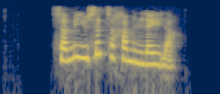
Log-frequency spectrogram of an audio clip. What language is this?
Kabyle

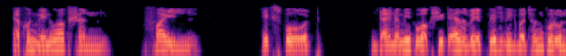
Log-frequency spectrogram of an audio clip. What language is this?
Bangla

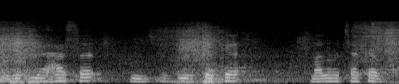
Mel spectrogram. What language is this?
Maithili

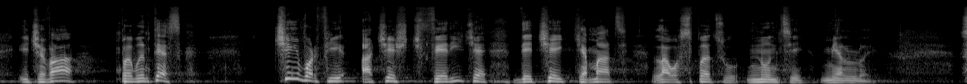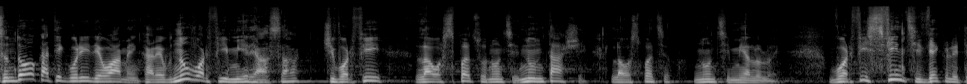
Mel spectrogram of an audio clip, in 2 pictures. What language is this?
Romanian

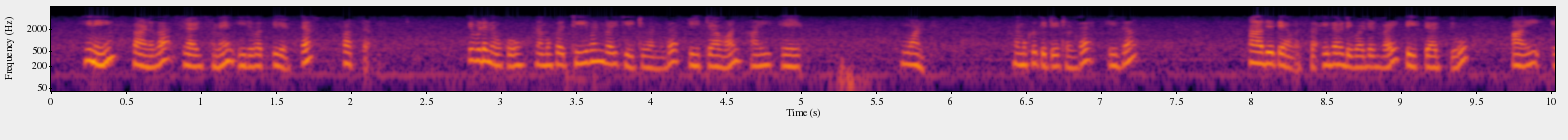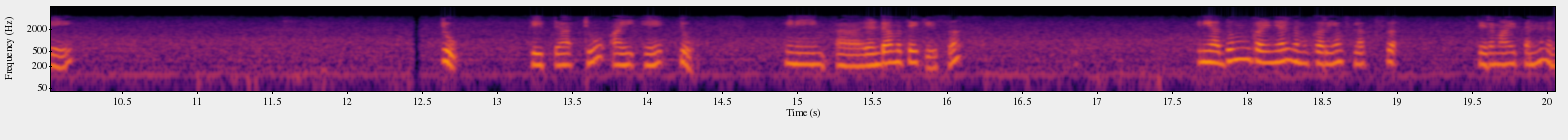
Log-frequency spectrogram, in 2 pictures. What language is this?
Malayalam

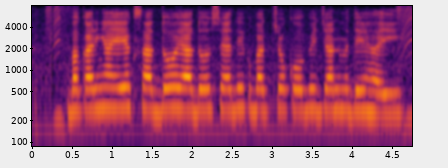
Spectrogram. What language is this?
Magahi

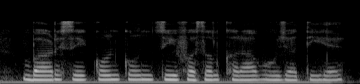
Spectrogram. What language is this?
Hindi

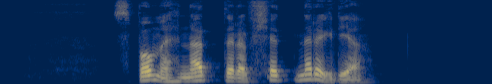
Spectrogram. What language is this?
Wakhi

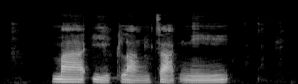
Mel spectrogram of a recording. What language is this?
Thai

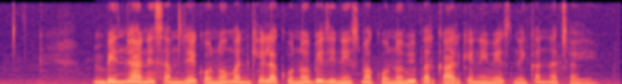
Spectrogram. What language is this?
Chhattisgarhi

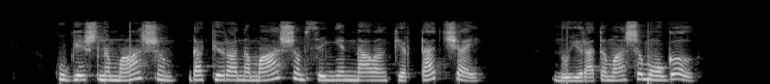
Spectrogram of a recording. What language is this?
Mari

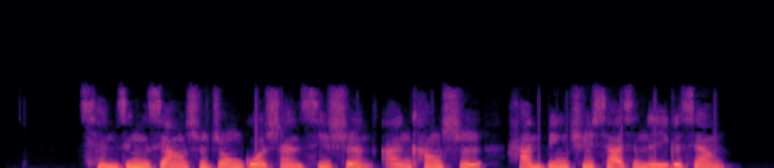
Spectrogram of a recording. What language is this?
Chinese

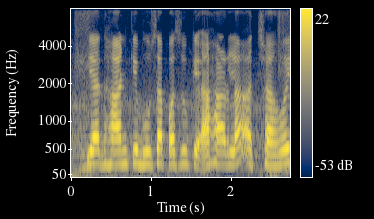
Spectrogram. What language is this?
Magahi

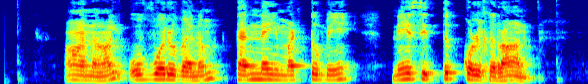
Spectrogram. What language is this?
Tamil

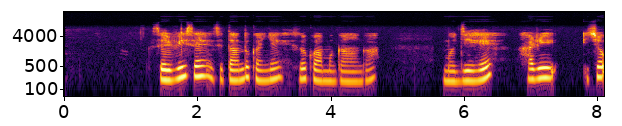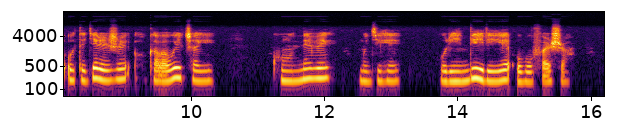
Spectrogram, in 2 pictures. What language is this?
Kinyarwanda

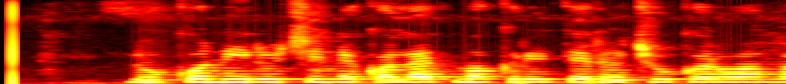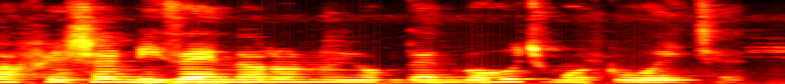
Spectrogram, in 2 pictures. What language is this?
Gujarati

